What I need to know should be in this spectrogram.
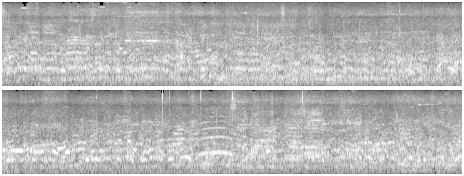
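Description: Many men talk over one another close by.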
